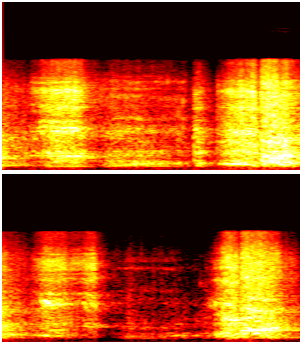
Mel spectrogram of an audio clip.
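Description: Tiger growling: a series of rough, raspy growls, about five, each lasting under a second with short pauses between.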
